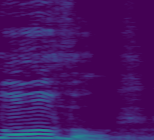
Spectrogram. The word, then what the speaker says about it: Louisville: You're in Louisville, Kentucky. That's how we pronounce it.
